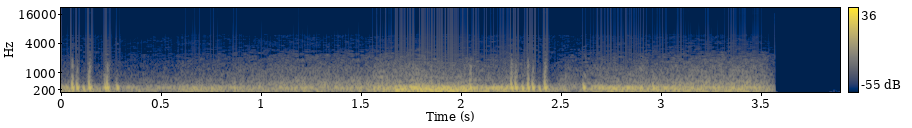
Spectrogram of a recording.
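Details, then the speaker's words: Coarse crackles on lung auscultation: loud, low-pitched bubbling and popping sounds starting in early inspiration, over breath sounds. "coarse crackles are loud low-pitched bubbling sounds that start in early inspiration"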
